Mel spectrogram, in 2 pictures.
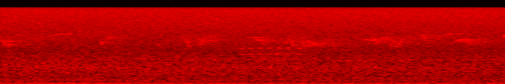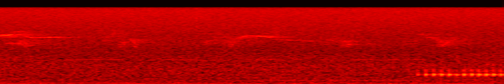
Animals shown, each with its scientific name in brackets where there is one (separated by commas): Pileated Woodpecker (Dryocopus pileatus), Red-eyed Vireo (Vireo olivaceus), Eastern Wood-Pewee (Contopus virens), Scarlet Tanager (Piranga olivacea), White-breasted Nuthatch (Sitta carolinensis)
